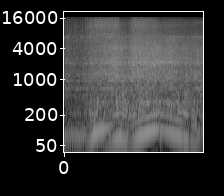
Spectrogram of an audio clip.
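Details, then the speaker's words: Morris Minor split-screen convertible with recently reconditioned unleaded head: smooth, even revs rising and falling cleanly with crisp exhaust note, no tapping or misfire; sweet, healthy running. "a very sweet sounding engine recently reconditioned unleaded head and in every sense ready to go"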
